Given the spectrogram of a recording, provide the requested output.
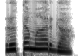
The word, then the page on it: ಋತಮಾರ್ಗ: Kannada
